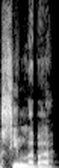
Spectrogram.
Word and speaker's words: síl·laba: Se pronuncia com dues L's seguides, com per exemple pel·lícula o síl·laba.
